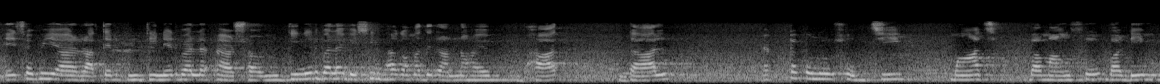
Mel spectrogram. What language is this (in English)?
Bangla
